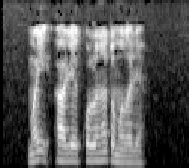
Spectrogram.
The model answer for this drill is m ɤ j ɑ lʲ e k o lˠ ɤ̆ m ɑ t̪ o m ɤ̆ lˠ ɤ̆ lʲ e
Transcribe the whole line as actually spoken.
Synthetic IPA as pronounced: m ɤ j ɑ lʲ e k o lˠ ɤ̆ n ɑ t̪ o m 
